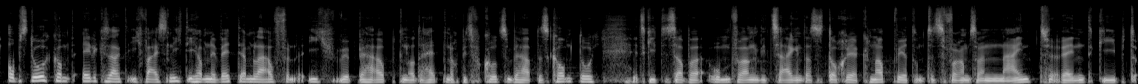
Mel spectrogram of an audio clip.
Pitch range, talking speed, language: 105-135 Hz, 260 wpm, German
